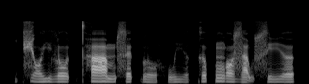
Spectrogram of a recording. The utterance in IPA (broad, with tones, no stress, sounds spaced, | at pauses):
t͡ɕ ɔ̤˨˩ j l o˨˩ t̚ t̪ʰ aː˧ m s ə˨˩ t̚ l o̤˨˩ h w i̤˨˩ ə̯ k ə˦˥ p̚ ŋ ɔ˧ z a̰˧˨ w s i˧ ə̯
